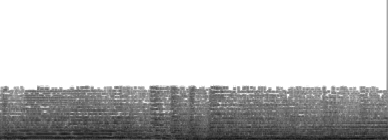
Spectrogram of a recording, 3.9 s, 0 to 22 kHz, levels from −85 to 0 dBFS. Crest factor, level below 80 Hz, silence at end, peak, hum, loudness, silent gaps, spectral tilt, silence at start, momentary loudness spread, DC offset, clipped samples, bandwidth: 10 dB; -38 dBFS; 0 s; 0 dBFS; none; -11 LUFS; none; -4.5 dB/octave; 0 s; 2 LU; under 0.1%; under 0.1%; 8.8 kHz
